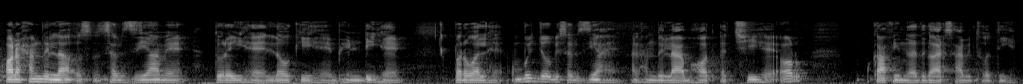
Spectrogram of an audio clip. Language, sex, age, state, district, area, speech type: Urdu, male, 30-45, Uttar Pradesh, Lucknow, urban, spontaneous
